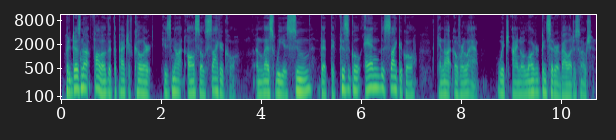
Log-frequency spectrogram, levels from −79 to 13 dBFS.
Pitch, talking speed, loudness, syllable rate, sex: 120 Hz, 185 wpm, -17 LUFS, 5.9 syllables/s, male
